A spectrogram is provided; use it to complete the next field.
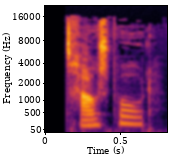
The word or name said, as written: travsport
